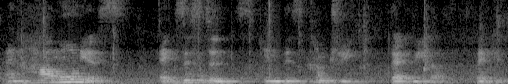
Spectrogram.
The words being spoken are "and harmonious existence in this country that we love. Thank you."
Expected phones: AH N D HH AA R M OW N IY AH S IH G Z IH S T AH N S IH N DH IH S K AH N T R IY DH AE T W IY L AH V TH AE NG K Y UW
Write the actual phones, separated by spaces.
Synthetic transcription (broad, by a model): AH N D HH AA M OW N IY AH S IH G Z IH S T AH N S IH N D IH S K AH N T R IY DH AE T W IY L AH V T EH NG K Y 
